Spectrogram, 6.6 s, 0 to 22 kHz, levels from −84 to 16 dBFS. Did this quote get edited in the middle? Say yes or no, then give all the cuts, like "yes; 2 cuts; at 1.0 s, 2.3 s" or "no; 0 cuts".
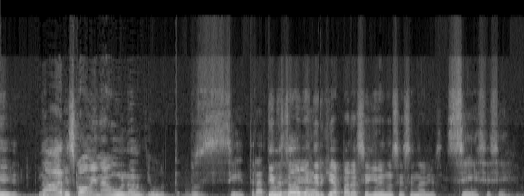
no; 0 cuts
